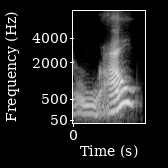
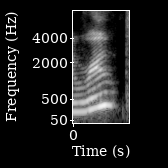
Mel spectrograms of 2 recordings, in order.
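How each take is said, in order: First: "route." said like rout, rhyming with out; other people's route. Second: "route." said like root; own pronunciation of route. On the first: Crafter shows how others say it, "route." rhyming with out. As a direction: say "route." with an ow vowel. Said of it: "Other people say route". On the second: Crafter shares how she says it, "route." like root. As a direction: say "route." with an oo vowel. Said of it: "I say route". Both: Shown as a demonstration.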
